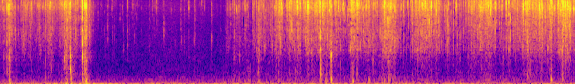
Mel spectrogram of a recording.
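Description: Rolled clear plastic bubble wrap is squeezed and crushed with fingertips close to the microphone. A steady, bright crinkling runs throughout, punctuated by sharp little pops and crackles, with a quieter stretch in the middle before the crinkling builds again.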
